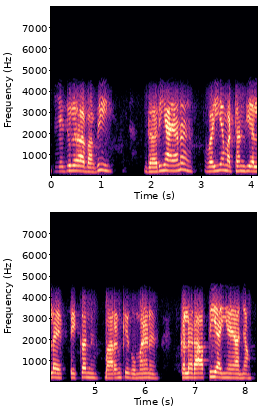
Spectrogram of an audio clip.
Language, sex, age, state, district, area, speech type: Sindhi, female, 30-45, Gujarat, Surat, urban, conversation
